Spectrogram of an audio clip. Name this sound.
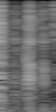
plastic object falling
